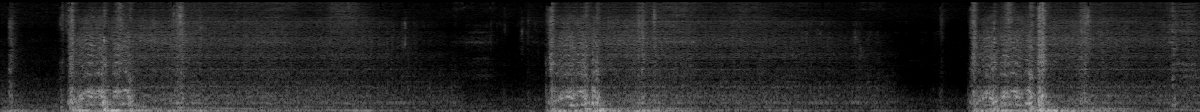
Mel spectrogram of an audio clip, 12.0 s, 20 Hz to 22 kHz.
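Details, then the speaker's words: Buick Electra 5.7-litre diesel cold start on ether: three crank attempts, each a sharp kick and grind as the starter throws out every time the engine fires. Battery dead; cause suspected, not confirmed. "every time the engine gives a kick it just pops up starter raw out"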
